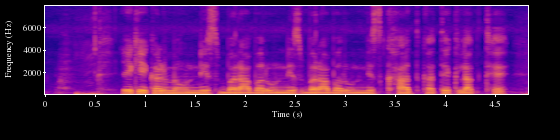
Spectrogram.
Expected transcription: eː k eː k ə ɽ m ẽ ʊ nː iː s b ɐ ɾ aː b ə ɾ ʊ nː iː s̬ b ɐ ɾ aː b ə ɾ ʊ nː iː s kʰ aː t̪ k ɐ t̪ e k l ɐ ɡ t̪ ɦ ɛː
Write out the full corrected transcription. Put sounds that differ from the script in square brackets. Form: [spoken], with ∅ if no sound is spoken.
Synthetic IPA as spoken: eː k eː k ə ɽ m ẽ ʊ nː iː s b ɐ ɾ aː b ə ɾ ʊ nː iː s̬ b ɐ ɾ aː b ə ɾ ʊ nː iː s kʰ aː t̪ k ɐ t̪ e k l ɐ ɡ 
